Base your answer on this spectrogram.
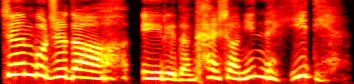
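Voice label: Female, Chinese; Night Elf; Tyrande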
